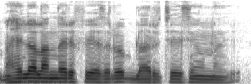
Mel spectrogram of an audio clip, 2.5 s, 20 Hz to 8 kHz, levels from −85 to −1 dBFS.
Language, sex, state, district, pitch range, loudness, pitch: Telugu, male, Telangana, Mahabubabad, 100-115 Hz, -18 LUFS, 105 Hz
